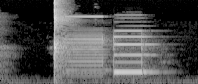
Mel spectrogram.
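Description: A short chirp, then a clean steady mid-pitched beep lasting about a third of a second; normal power-on beep, machine alive.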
